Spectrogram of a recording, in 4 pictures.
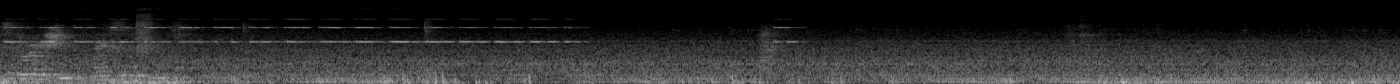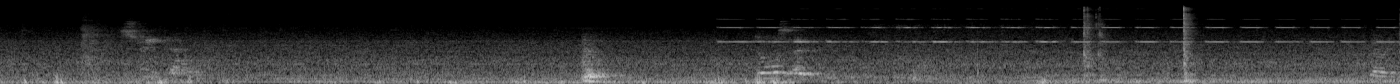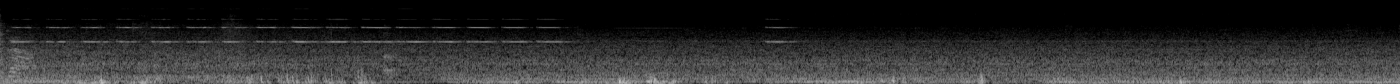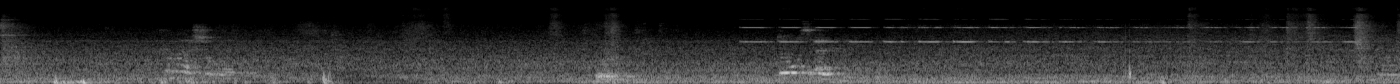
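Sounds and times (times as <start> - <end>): lift beeper rapid beeping: 0.0 - 6.0, 21.2 - 33.8, 49.4 - 56.0
lift car rumble: 0.0 - 56.0
steady high-pitched tone: 21.2 - 33.7.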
